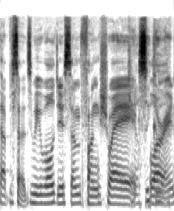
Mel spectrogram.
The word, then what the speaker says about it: feng shui: How do you say it? Is it feng shui? – Feng shui. – Feng shui. – Yes.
